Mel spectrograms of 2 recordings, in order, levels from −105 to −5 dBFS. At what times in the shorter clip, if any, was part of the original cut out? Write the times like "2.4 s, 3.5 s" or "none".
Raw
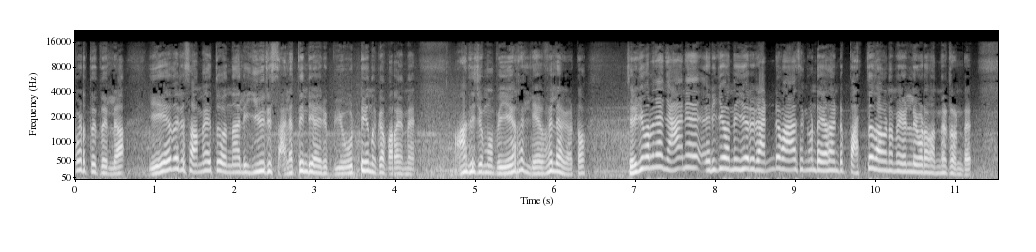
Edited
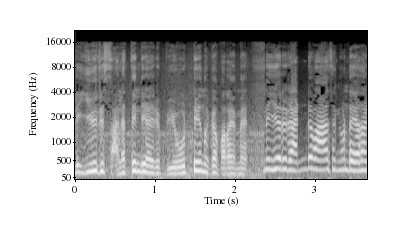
2.4 s

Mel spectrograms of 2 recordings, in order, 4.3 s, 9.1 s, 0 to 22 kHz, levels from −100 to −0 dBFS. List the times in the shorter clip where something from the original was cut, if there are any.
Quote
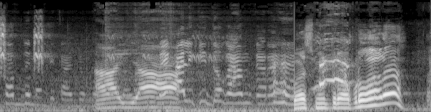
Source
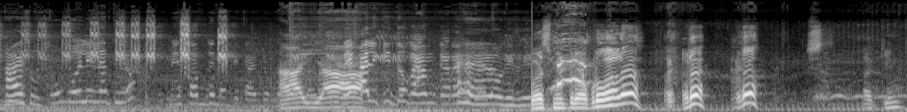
2.9 s

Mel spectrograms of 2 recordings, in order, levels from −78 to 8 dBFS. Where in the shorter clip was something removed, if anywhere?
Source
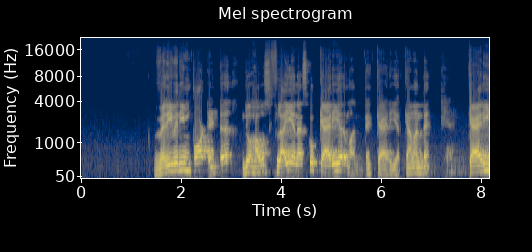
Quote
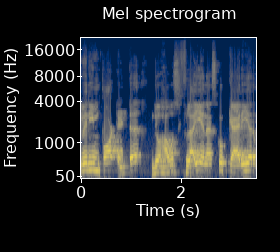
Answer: none

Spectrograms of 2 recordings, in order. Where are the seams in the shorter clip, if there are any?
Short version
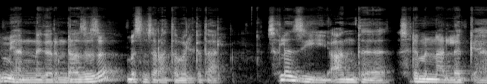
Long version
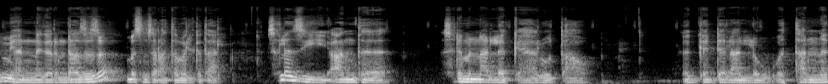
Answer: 4.0 s

